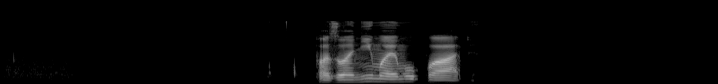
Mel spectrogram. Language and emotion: Russian, neutral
